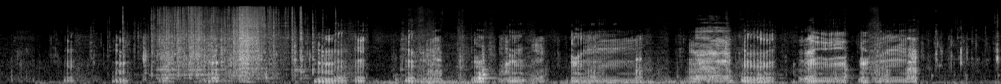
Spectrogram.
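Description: Several domestic pigs grunting and squealing at close range, short calls overlapping in quick succession. The loudest, a shrill squeal, comes about two seconds in.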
